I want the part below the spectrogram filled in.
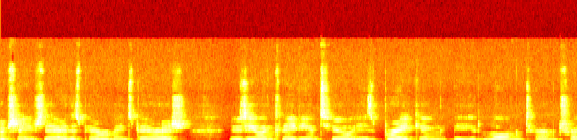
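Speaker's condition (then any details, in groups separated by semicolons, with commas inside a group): No condition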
